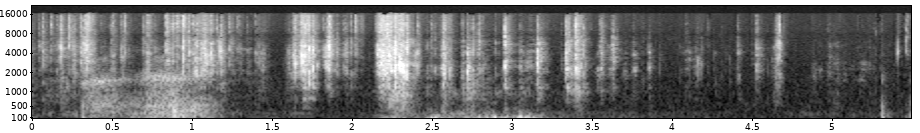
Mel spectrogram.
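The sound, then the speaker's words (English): Crinkling, rustling handling of six foil packs from a box of Elite trading cards being shuffled, with bursts of crisp crackle and soft taps, uneven and quick, no talking. “Six packs. Shuffle them up.”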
